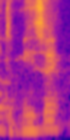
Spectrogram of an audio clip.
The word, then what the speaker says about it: de Mise: Did you spell Demise? Yeah, it's spelled like demise. Her name is Lilith Demise. It's de Mise, it's French.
